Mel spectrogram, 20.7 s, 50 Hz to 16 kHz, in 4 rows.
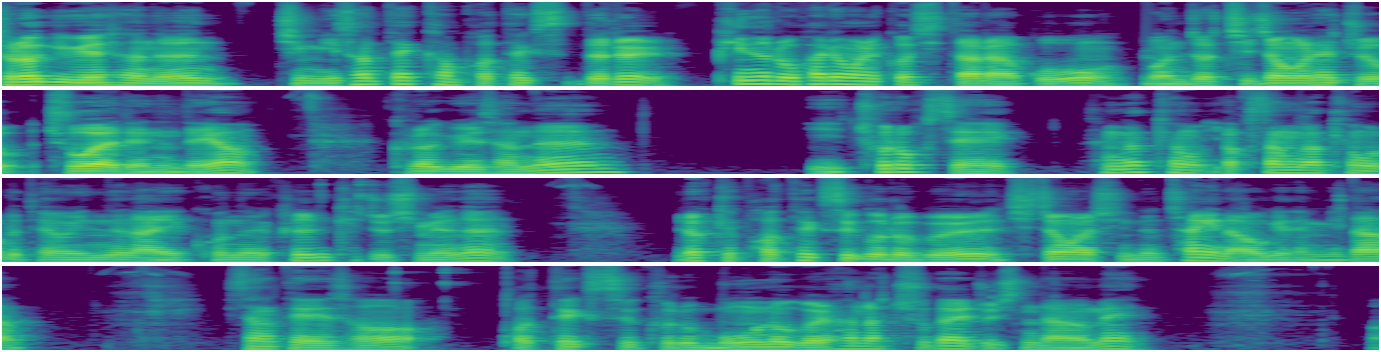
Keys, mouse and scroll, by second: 11.6-16.9 drag, 17.6-20.0 scroll down 1.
